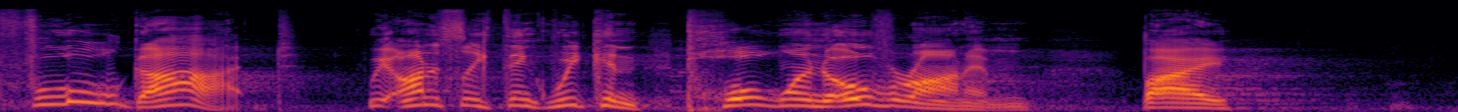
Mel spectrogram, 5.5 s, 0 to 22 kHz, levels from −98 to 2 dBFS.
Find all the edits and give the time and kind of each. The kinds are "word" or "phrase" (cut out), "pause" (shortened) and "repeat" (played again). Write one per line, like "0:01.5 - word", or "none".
0:02.5 - word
